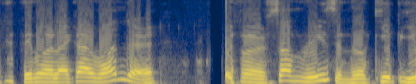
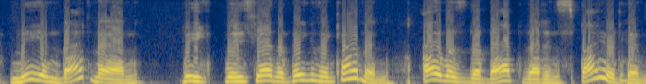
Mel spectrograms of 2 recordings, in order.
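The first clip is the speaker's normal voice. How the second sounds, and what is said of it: Count Chocula Transylvanian vampire voice. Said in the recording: “his Count Chocula impression ... I can hear the voice already starting to go into Transylvania mode”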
